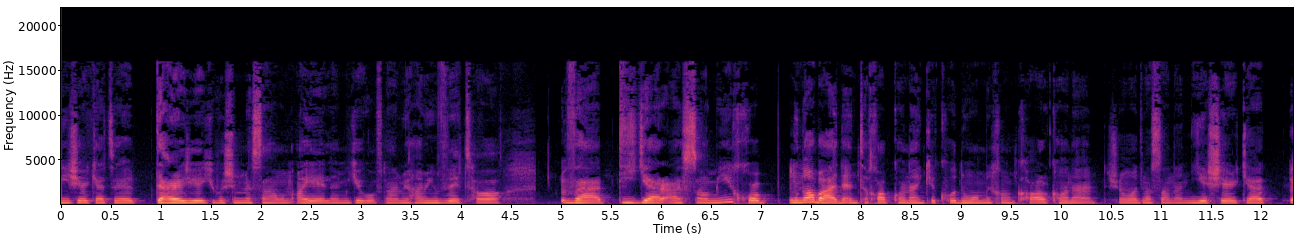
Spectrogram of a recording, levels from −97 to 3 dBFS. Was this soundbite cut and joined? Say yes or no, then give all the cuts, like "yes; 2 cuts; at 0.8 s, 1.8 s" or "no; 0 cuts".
yes; 2 cuts; at 4.7 s, 10.8 s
